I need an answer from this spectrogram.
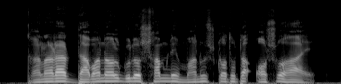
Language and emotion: Bengali, fearful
